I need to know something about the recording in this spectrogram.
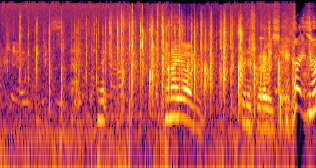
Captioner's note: audience applauding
